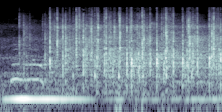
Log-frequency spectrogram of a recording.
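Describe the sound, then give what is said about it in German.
A small live audience at a live show applauds with a dense patter of clapping that starts almost immediately and carries on steadily, moderately loud, while a low humming tone of audio feedback rings underneath at the beginning. “Und damit man euch auch mal hören kann, gebt noch mal so einen kleinen Applaus.”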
